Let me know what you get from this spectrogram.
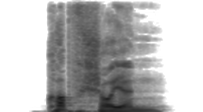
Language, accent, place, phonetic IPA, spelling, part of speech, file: German, Germany, Berlin, [ˈkɔp͡fˌʃɔɪ̯ən], kopfscheuen, adjective, De-kopfscheuen.ogg
- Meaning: inflection of kopfscheu: 1. strong genitive masculine/neuter singular 2. weak/mixed genitive/dative all-gender singular 3. strong/weak/mixed accusative masculine singular 4. strong dative plural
